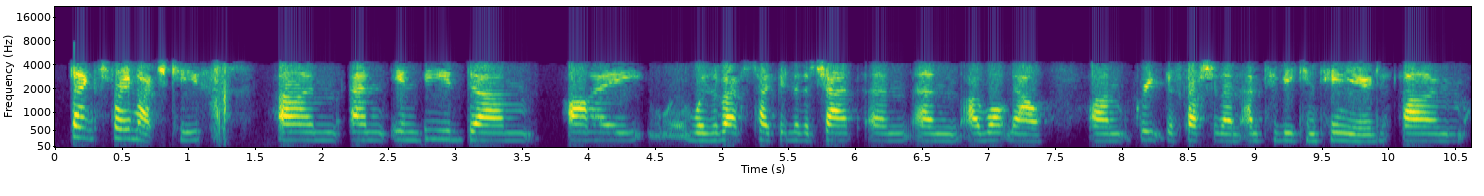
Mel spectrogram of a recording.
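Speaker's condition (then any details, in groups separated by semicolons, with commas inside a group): No condition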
